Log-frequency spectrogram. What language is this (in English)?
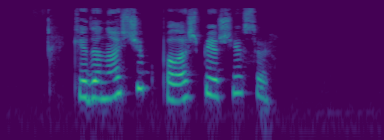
Mari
